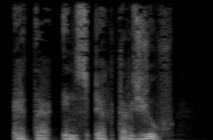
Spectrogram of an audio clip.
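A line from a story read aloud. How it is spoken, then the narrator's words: Whisper. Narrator (Russian): шепнул Мегре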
